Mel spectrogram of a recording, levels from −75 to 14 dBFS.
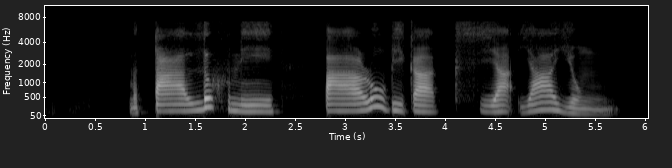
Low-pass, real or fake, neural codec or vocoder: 7.2 kHz; fake; codec, 16 kHz, 0.9 kbps, LongCat-Audio-Codec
